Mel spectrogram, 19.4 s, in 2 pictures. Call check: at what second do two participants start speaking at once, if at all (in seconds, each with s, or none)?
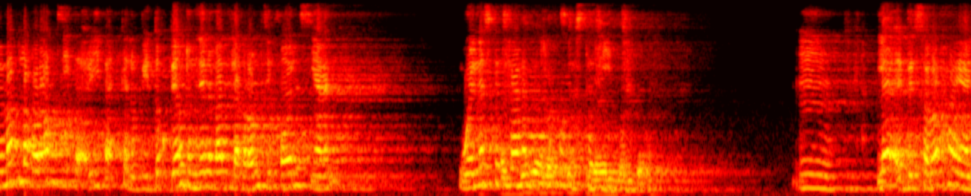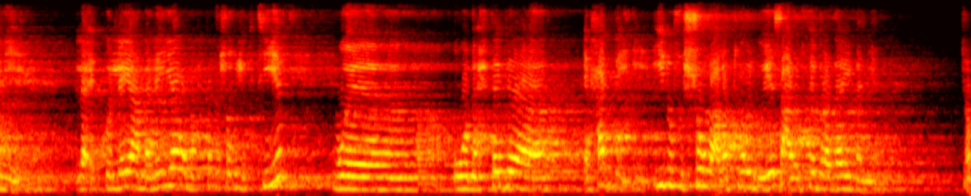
5.0 s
